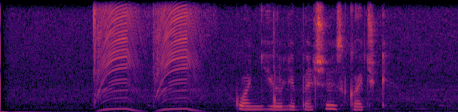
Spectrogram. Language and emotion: Russian, neutral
